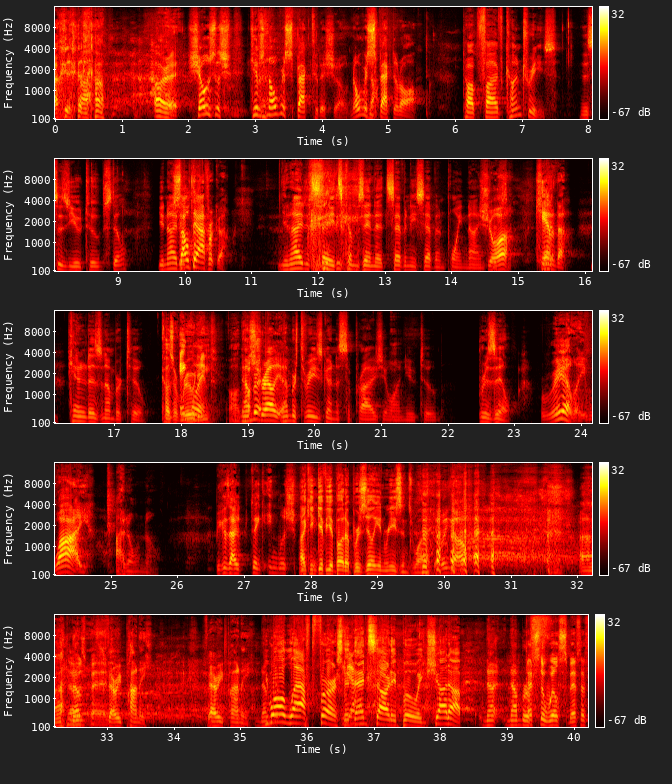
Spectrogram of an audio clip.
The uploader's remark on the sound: Broadcasting live from the Toscano Sound Stage in Salem, New Hampshire. Our studio audience flew from around the world, to join us as we celebrate 12 years of the show!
